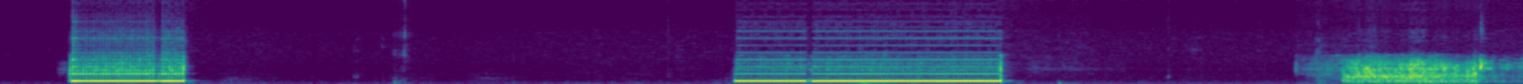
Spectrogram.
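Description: Telephone tones on a dropped call: a short steady tone, a pause, then a longer two-second tone, followed by a burst of hissy noise, loud and alone.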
